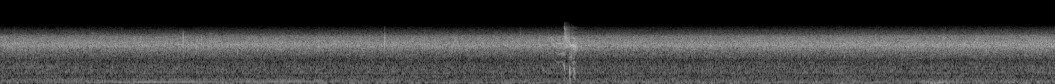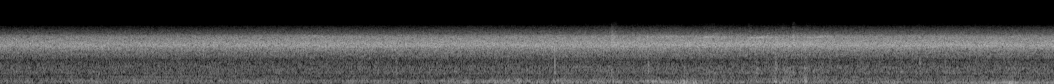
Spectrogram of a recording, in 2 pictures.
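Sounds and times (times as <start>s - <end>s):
rain on leaves: 0.0s - 21.0s.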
